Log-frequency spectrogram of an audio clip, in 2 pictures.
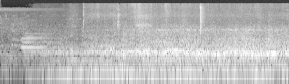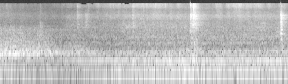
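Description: A train running on rails: a steady rumble and rolling noise that swells about a second in, with a steady low hum joining about halfway through.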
